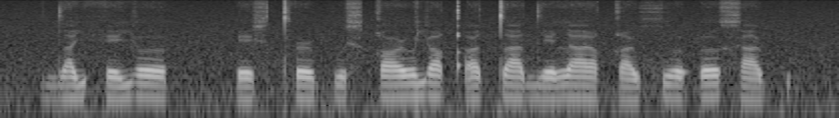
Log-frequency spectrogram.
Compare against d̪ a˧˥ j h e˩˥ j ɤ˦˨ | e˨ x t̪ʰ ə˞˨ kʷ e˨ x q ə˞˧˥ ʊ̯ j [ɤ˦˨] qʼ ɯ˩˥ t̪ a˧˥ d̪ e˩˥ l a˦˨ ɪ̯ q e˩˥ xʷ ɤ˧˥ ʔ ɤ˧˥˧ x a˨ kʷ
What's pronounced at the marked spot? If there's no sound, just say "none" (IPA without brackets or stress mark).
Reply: ɤ˦˨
